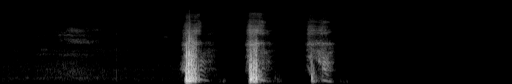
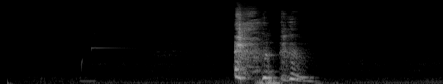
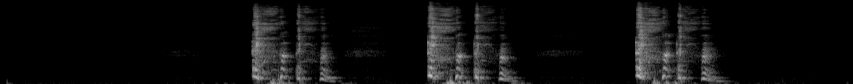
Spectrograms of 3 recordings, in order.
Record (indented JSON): {
  "exhalation_length": "5.1 s",
  "exhalation_amplitude": 32768,
  "exhalation_signal_mean_std_ratio": 0.17,
  "cough_length": "4.4 s",
  "cough_amplitude": 10100,
  "cough_signal_mean_std_ratio": 0.31,
  "three_cough_length": "8.5 s",
  "three_cough_amplitude": 19772,
  "three_cough_signal_mean_std_ratio": 0.34,
  "survey_phase": "beta (2021-08-13 to 2022-03-07)",
  "age": "18-44",
  "gender": "Female",
  "wearing_mask": "No",
  "symptom_cough_any": true,
  "symptom_headache": true,
  "symptom_onset": "8 days",
  "smoker_status": "Never smoked",
  "respiratory_condition_asthma": false,
  "respiratory_condition_other": false,
  "recruitment_source": "REACT",
  "submission_delay": "1 day",
  "covid_test_result": "Negative",
  "covid_test_method": "RT-qPCR"
}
